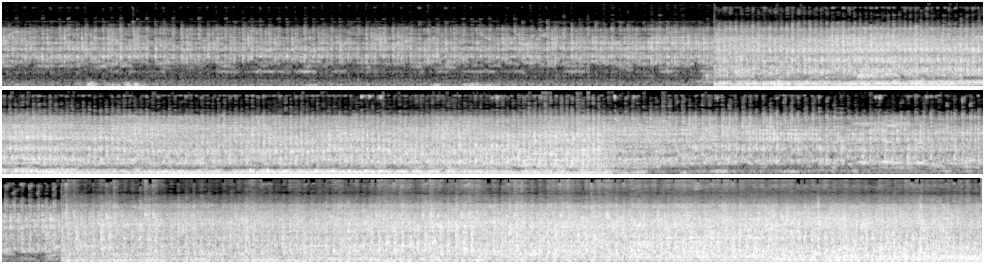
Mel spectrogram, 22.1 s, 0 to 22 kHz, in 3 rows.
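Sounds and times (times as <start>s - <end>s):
diesel engine of heavy machinery: 0.0s - 22.0s.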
